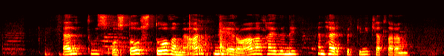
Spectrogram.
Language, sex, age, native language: Icelandic, female, 60-69, Icelandic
